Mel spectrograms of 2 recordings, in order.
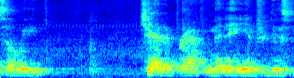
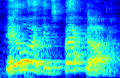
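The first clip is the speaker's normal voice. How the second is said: high-pitched imitation of a sudden yell; excited mock call-out, pitched well up; 13 semitones higher than usual. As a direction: call out high without much volume, as if spotting someone. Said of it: "heard him suddenly yell".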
